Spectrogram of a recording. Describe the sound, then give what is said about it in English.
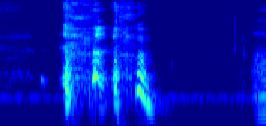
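A quick burst of about four harsh coughs, loud and close together, comes from a person during a conversation and then gives way to near silence. “You just coughed it out of you. Yep. Coughed that thought right out.”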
